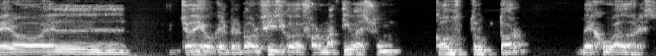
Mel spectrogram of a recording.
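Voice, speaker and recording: A man speaks in a plain, everyday voice at a medium pitch with ordinary pitch variation. His pace is fairly slow and his loudness very even. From Argentina. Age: 50s. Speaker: physical trainer. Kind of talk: interview.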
